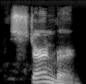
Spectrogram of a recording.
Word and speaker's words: Sternberg: We are here with Josh Sternberg.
